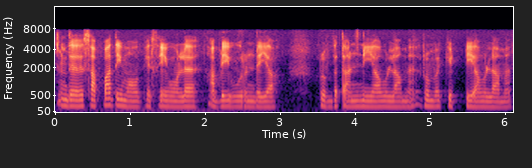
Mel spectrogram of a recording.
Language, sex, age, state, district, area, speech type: Tamil, female, 45-60, Tamil Nadu, Tiruvarur, rural, spontaneous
